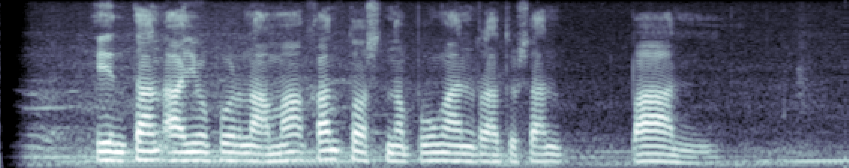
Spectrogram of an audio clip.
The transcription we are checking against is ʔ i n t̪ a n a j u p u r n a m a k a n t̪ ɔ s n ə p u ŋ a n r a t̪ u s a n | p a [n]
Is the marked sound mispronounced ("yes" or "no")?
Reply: no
